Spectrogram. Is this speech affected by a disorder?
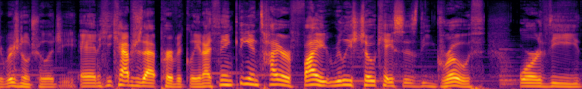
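No.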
